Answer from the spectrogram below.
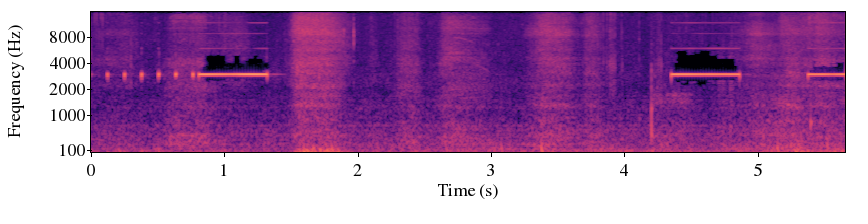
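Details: A quick run of short beeps, then long high-pitched electronic tones as a man with Parkinson's switches off his apomorphine infusion pump with one button; faint room noise.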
